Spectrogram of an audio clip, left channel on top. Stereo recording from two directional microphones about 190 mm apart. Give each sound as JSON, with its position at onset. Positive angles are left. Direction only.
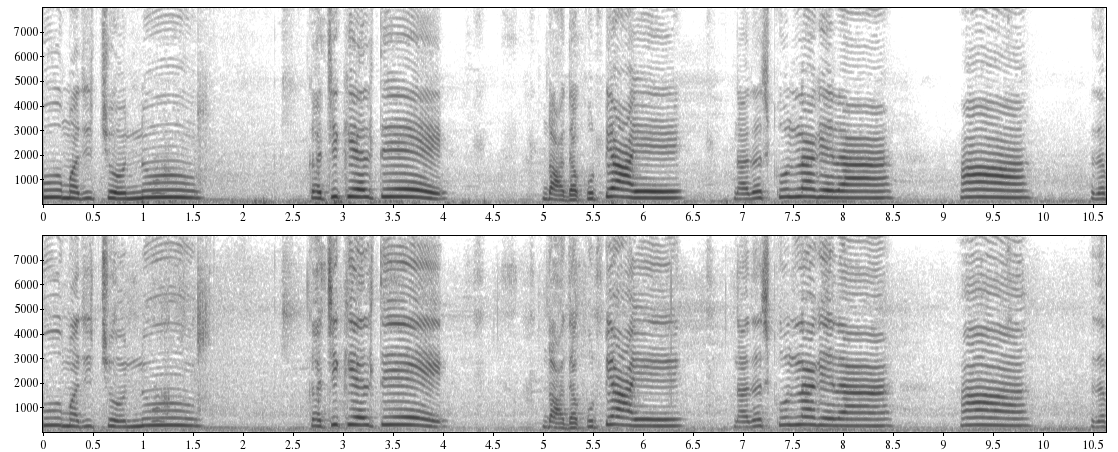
{"t": 0.0, "sound": "speech", "side_deg": 25}
{"t": 2.6, "sound": "speech", "side_deg": 20}
{"t": 5.0, "sound": "speech", "side_deg": 20}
